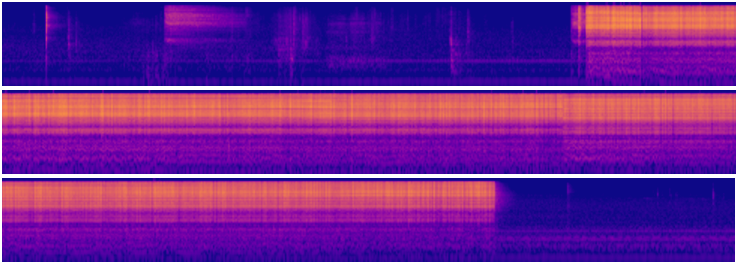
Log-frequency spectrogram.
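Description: MIG welder running a continuous bead on a steel pickup frame: a loud, steady buzz that starts about eight seconds in and stops abruptly about eighteen seconds later, shifting slightly in tone midway.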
